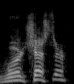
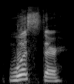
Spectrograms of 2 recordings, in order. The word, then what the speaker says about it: Worcester: Well, just just try pronouncing the first town right there. Worchester. Nope. What is it? Worcester.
